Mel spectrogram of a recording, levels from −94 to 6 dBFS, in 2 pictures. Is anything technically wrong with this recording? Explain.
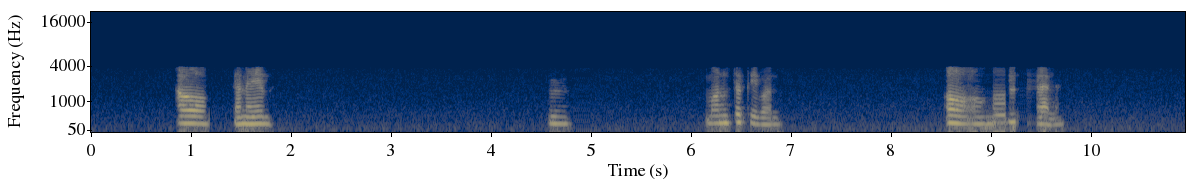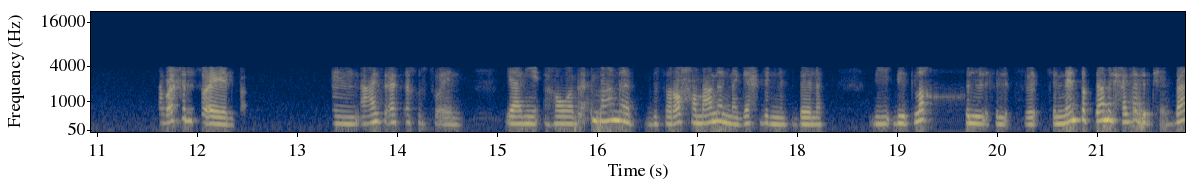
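Yes. The speech has a steady buzzy, gravelly roughness with nothing above 4 kHz, the plainly audible signature of the GSM full-rate codec, consistent with a 13 kbps stream. It models the vocal tract and drives it with sparse, regular pulses, discarding most of the excitation detail.

There are also lost GSM frames at 4.86–5.0 s, 8.72–9.72 s, 15.78–16.05 s, 19.38–19.68 s and 21.34–21.7 s. Each one produces a rough, metallic ring as the decoder repeats the last good frame. At 8.72 s the losses are scattered across about 0.8 s, and the longest gap is around a tenth of a second.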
